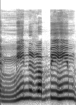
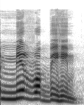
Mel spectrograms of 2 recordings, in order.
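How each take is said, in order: First: Said in the usual way. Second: "मिर रब्बिहिम" with no n, straight into a doubled r; इदगाम के साथ. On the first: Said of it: "अब कैसे पढ़ें". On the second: Shown as a demonstration. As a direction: merge the noon into ra in "मिर रब्बिहिम". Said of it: "नून अब नहीं पढ़ा जाएगा". ("मिर रब्बिहिम" नून छोड़कर सीधे रा पर)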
